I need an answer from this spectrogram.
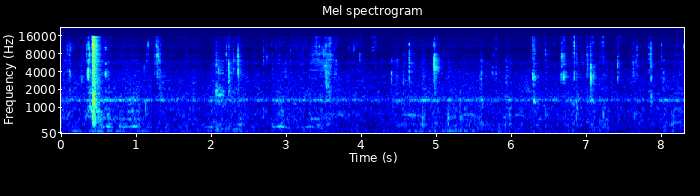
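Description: Faint sounds of people eating instant noodles: chewing, with scattered light clicks of steel forks against the bowl. A sharp click about half a second in is the loudest. A faint steady high tone runs underneath.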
